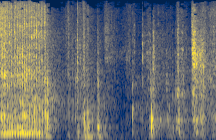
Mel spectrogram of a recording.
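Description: A cardboard box torn open along its easy-open strip: a loud rip lasting about half a second, followed by a few light knocks and rustles of the cardboard being handled.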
